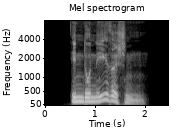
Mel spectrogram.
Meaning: inflection of indonesisch: 1. strong genitive masculine/neuter singular 2. weak/mixed genitive/dative all-gender singular 3. strong/weak/mixed accusative masculine singular 4. strong dative plural
- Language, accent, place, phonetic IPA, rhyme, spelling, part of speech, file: German, Germany, Berlin, [ˌɪndoˈneːzɪʃn̩], -eːzɪʃn̩, indonesischen, adjective, De-indonesischen.ogg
